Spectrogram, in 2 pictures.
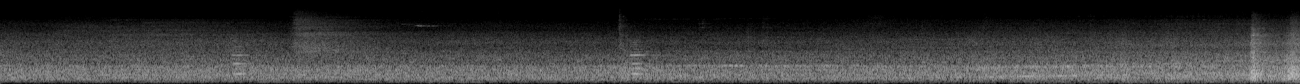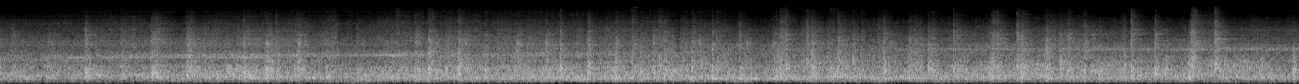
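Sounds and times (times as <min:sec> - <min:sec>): train wheels clicking over rail joints: 0:12.4 - 0:25.4.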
